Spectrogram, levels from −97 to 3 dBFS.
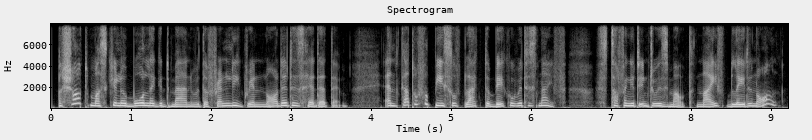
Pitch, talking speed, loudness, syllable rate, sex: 215 Hz, 220 wpm, -17 LUFS, 5.9 syllables/s, female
